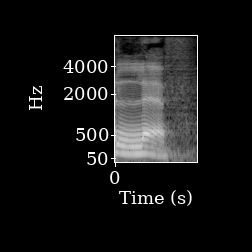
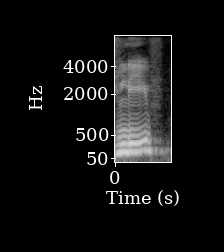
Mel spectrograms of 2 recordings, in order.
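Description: First: The vowel sounds closer to a Spanish e. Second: The vowel sounds like a Spanish i. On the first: The speaker calls it right. "haz la I como una E" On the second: The speaker calls it wrong. "todos decimos live, pero no"

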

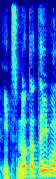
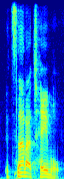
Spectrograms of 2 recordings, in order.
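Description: First: The t in 'not a' is a hard stop. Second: The t in 'not a' is a soft flap. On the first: The speaker calls it wrong. "sigue sonando muy spanglish" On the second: The speaker calls it right. "la T, que la hacemos como una R suave"

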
